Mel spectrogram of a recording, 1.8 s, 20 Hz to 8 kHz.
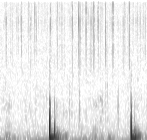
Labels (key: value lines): label: biophony, double pulse
recorder: SoundTrap 300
